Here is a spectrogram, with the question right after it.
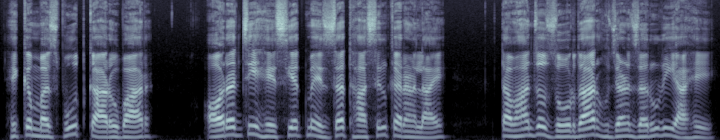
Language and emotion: Sindhi, neutral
